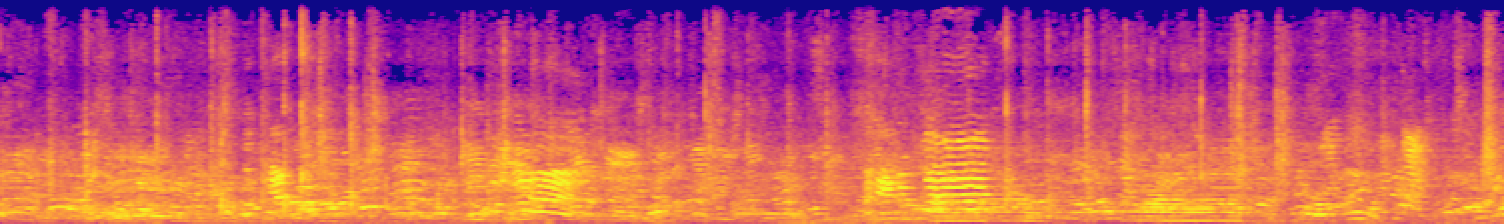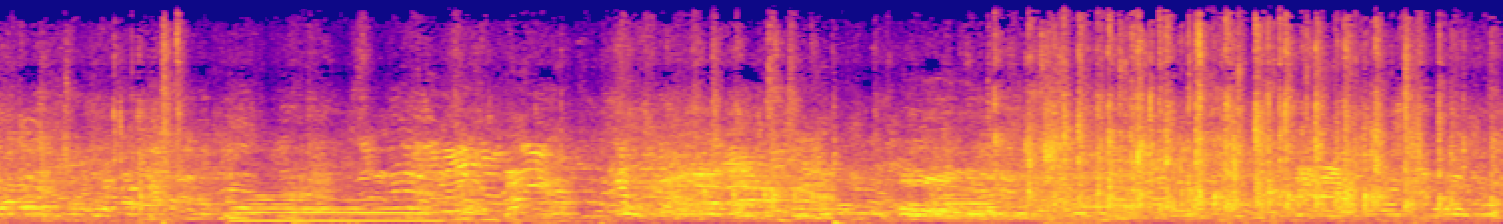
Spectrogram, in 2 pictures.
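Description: Young players shout to each other across a field.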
